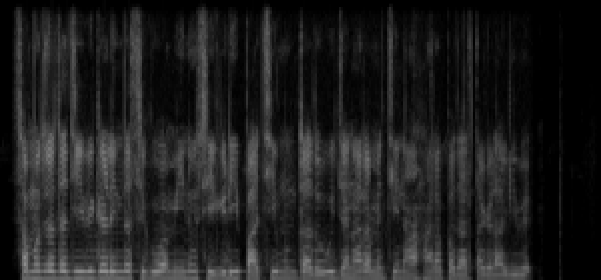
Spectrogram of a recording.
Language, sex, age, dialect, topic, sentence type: Kannada, male, 18-24, Mysore Kannada, agriculture, statement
